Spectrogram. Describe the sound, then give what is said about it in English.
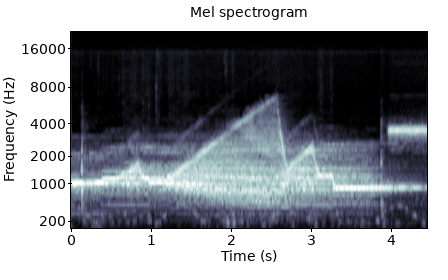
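A heavily effected guitar tone washed in spring reverb: a steady ringing note swoops upward in a long glide, snaps back down, rises briefly again, then settles. Loud and continuous, with no voices. “You hear that spring reverb from the grandma.”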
